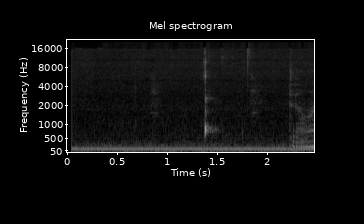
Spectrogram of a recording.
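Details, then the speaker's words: Infant's first hiccups, with a brother who also got hiccups often: a single short, abrupt hiccup over a steady low hum, then a soft infant vocal sound. "the hiccups for the first time. Just like his brother Connor, who got the hiccups all the time."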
